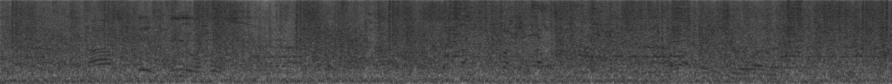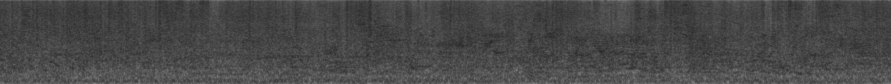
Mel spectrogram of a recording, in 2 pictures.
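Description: Rapid gunfire rattles and bangs.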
